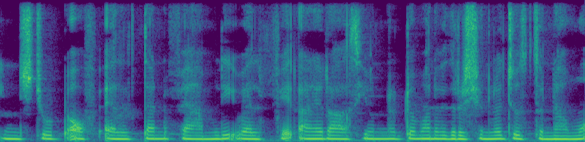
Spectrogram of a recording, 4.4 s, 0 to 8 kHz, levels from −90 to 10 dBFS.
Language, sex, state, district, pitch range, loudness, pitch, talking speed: Telugu, female, Andhra Pradesh, Guntur, 185-200 Hz, -14 LUFS, 195 Hz, 190 wpm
